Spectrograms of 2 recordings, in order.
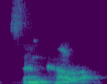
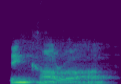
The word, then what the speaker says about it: Sankhara: Sankhara, in Pali word Sankhara. In Burmese language, that is Thankara. Thankara in Burmese language, Burmese pronunciation. Burmese pronunciation and international pronunciation is really different from each other.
